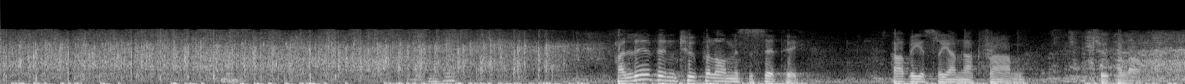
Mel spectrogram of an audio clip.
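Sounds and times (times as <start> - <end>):
audience applauding: 0.0 - 6.0
speech: 6.2 - 8.2, 8.9 - 10.4, 11.0 - 11.7
laughter: 10.4 - 11.8.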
